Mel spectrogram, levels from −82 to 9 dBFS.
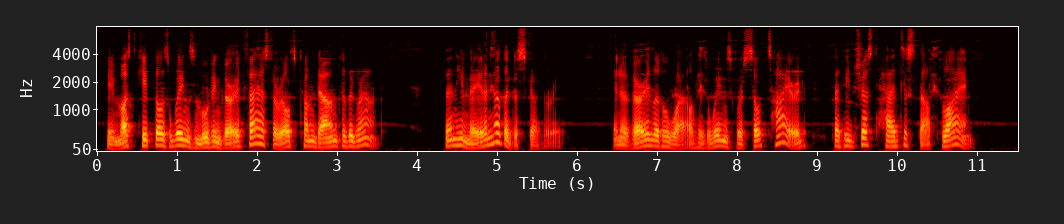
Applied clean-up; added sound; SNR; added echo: neural separator model SepFormer DNS4.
